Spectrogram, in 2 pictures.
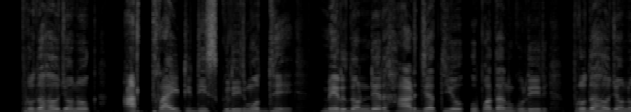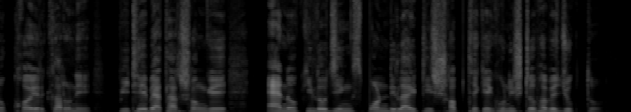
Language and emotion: Bengali, neutral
